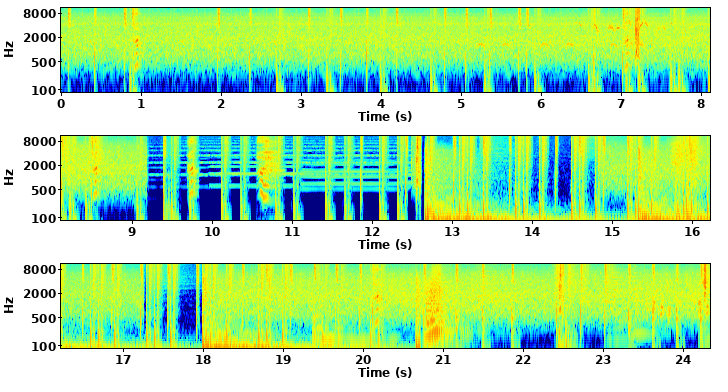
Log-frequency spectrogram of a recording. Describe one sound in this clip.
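Footsteps patter quickly as a figure runs.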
